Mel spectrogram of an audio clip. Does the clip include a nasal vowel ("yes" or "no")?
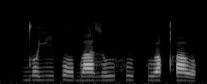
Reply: no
